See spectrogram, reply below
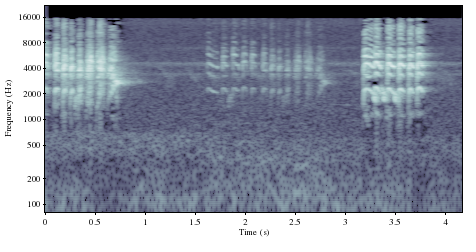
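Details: Lesser green leafbird in full song, caged, recorded to train other cage birds. Two loud bursts of rapid, buzzy, stuttering notes frame a softer run of quick chattering notes.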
